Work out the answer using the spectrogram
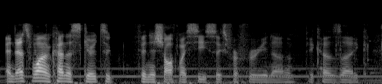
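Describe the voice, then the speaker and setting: During a casual livestream, a man plays a video game and thinks out loud in a meandering way, repeating his words often. He talks fast, with a fairly low pitch and a slightly bright tone. Video game music sits behind him on a dull lo-fi mic recording.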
